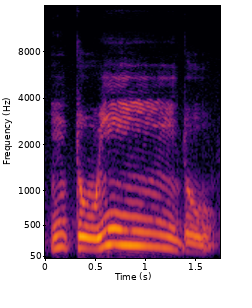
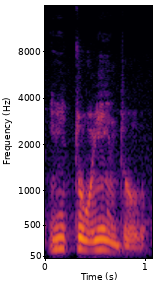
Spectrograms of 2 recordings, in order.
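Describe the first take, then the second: First: "Intuindo" slow, the second I high and long; stress on second I. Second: Said in the usual way. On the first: Shown as a demonstration. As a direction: stretch and push the IN before DO in "Intuindo". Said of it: "Mais forte aí". ("Intuindo" com o segundo I forte e bem alongado) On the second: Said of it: "veja aí".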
